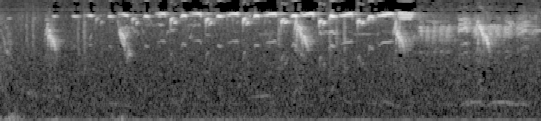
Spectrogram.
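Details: A goldcrest sings in an area without conifers: a very high, thin run of rapid repeated notes that rolls along and ends in a little twiddle, over a faint low rumble.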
